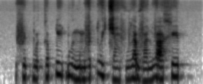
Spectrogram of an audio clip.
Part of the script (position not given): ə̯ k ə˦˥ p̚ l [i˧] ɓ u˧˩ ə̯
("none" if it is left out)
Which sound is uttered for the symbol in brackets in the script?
i˧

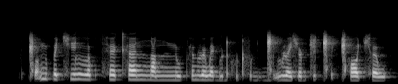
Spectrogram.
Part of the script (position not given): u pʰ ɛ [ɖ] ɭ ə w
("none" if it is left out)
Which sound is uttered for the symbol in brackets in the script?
ɳ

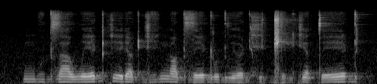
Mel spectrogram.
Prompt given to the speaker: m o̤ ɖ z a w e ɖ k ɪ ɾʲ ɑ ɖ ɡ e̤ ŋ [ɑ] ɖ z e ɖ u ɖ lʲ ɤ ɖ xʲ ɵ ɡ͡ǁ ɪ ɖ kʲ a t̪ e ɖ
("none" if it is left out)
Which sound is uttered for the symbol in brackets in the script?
ɑ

